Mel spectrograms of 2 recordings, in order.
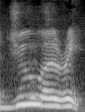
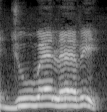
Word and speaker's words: jewelry: so angry yeah you have you have the pronunciation here so jewelry jewelry so jewelry we used to say Jewelery that's wrong so can connect those together jewelry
